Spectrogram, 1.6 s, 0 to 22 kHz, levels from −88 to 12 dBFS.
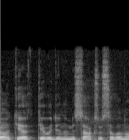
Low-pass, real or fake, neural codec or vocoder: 14.4 kHz; real; none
